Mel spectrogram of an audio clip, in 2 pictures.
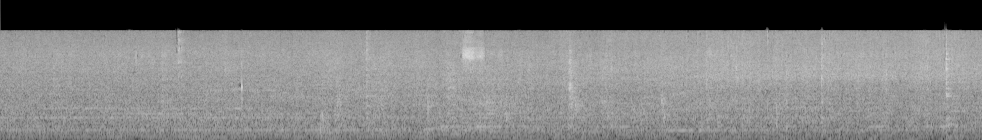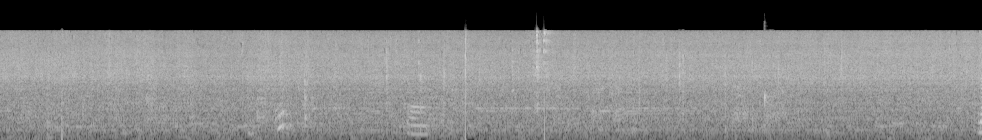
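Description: Vegetables for pasta primavera sauté in a pan, a steady, fairly soft sizzle and crackle that runs throughout with occasional small pops and stirring clicks, and no speech.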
